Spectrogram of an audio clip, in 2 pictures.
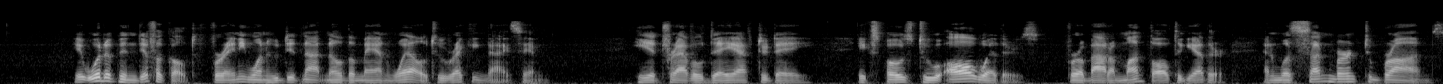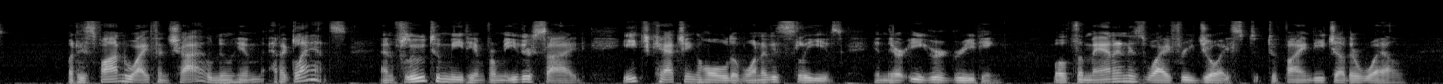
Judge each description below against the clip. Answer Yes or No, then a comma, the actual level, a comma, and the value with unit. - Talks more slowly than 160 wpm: No, average, 170 wpm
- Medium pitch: No, low, 100 Hz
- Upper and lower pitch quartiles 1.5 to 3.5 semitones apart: Yes, average, 2.8 semitones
